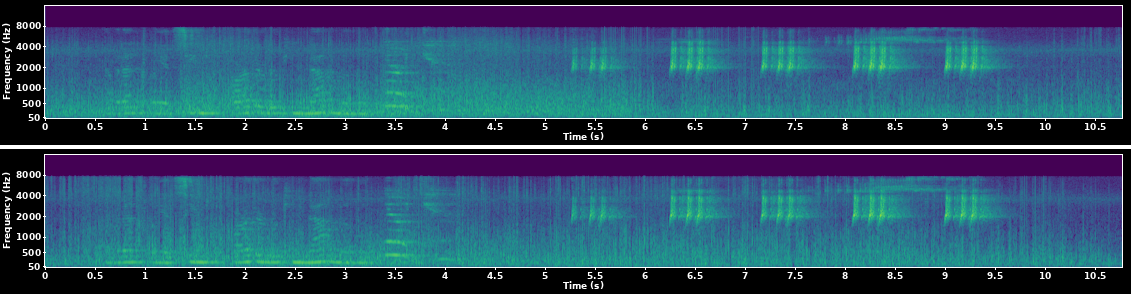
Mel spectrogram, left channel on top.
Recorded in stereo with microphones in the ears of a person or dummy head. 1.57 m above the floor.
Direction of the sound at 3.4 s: 40° left (ahead or behind).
